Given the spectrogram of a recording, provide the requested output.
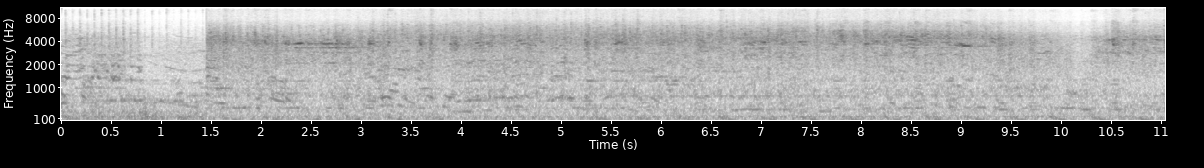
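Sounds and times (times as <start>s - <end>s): boat engine running: 0.0s - 8.9s
people talking: 0.0s - 11.0s.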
